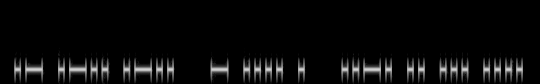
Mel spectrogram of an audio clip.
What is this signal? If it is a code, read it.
Morse code, heard as a keyed tone, about 21 wpm, 700 Hz. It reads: ALL THE FISH
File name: practice / 22wpm / Sets of 8 Words - 22wpm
